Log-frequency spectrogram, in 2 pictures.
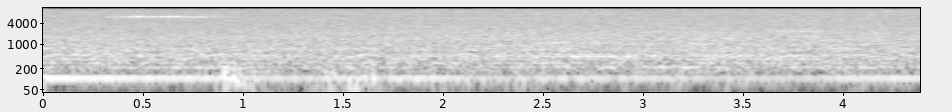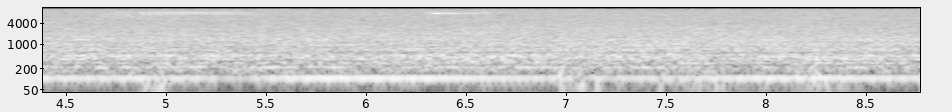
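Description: Steady room noise: an even hiss with a constant low hum underneath.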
